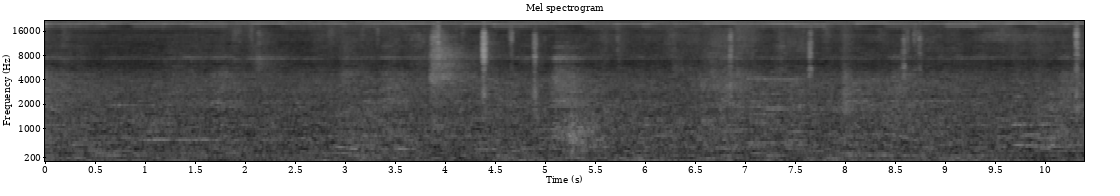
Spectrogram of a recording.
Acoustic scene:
cafe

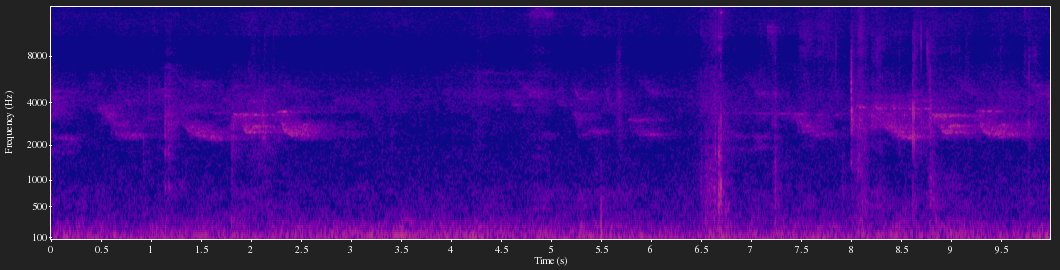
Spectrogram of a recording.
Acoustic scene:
park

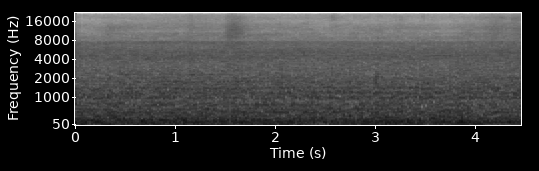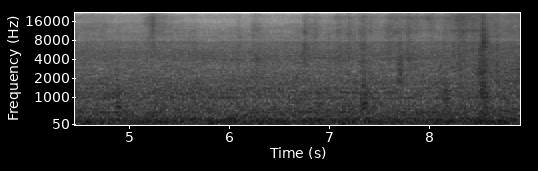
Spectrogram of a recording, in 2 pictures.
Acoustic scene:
subway train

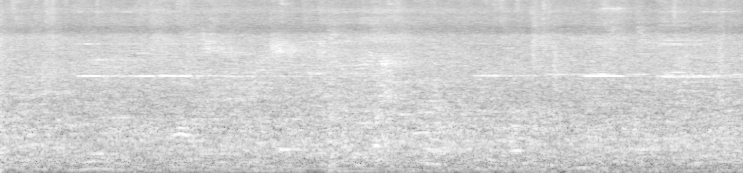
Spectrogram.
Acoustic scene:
subway station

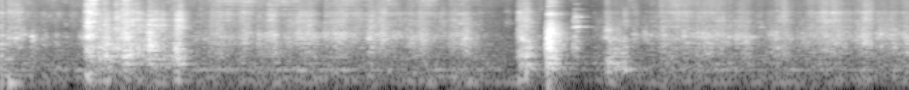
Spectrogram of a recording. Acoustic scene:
kitchen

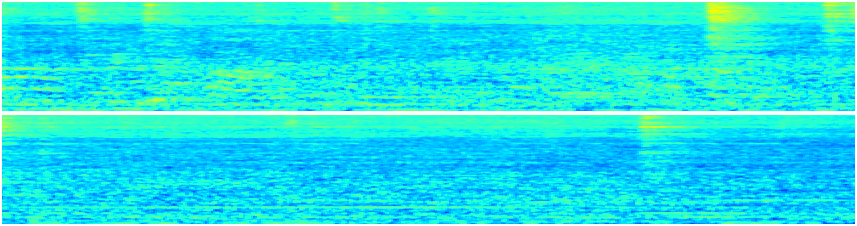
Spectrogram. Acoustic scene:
cafe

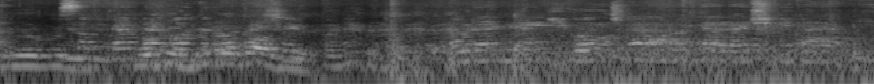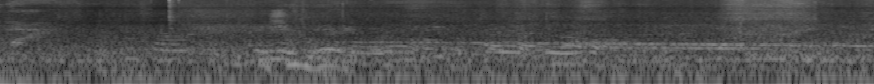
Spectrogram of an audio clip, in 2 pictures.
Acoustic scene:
subway train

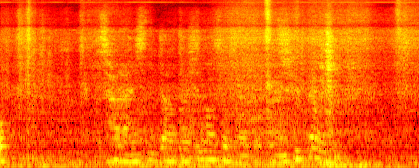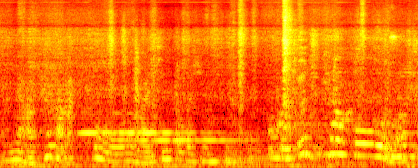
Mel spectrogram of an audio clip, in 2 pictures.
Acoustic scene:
elevator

